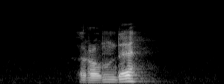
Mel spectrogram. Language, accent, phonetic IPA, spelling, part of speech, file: German, Austria, [ˈʁʊndə], Runde, noun, De-at-Runde.ogg
- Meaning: 1. round (of drinks) 2. circle, group (constellation of friends or colleagues engaging in a shared activity) 3. round (circular or repetitious route) 4. lap (one circuit around a race track)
